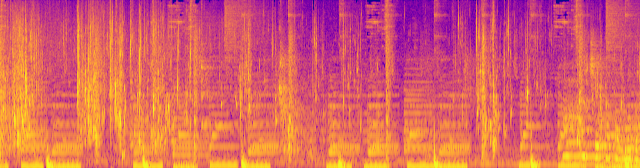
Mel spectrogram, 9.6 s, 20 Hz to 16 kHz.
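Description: Water drips off a freshly hydro-dipped PS3 controller after a hot-water bath: a run of faint, irregular drips and small splashes over a low background bed.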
